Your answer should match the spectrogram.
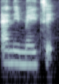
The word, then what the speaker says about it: animated: giọng khác đọc, còn người Mỹ người ta có khuynh hướng đọc từ này là animated. Animated. Yes, người ta sẽ thay cái từ T đó bằng từ D, nhưng mà chỉ thay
